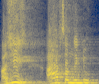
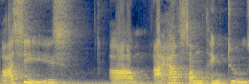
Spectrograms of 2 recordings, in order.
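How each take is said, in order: First: It is spoken fast without pauses. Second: It is spoken slowly with pauses. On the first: The speaker calls it wrong. "big no, don't do that" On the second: The speaker calls it right. "spoken slowly"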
